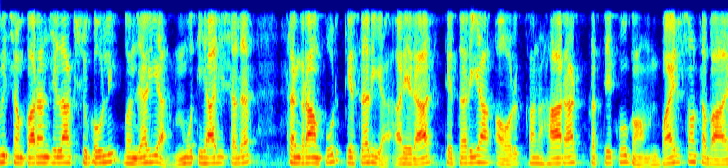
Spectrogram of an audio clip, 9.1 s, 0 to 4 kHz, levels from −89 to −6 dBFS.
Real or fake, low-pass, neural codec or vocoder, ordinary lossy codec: fake; 3.6 kHz; codec, 16 kHz, 16 kbps, FunCodec, trained on Chinese and English, 50 frames a second; none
